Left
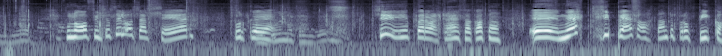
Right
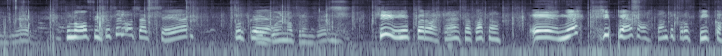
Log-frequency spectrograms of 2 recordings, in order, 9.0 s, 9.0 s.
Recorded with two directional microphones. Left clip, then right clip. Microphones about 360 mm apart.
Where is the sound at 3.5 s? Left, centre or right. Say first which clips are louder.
Right 7 dB; centre.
